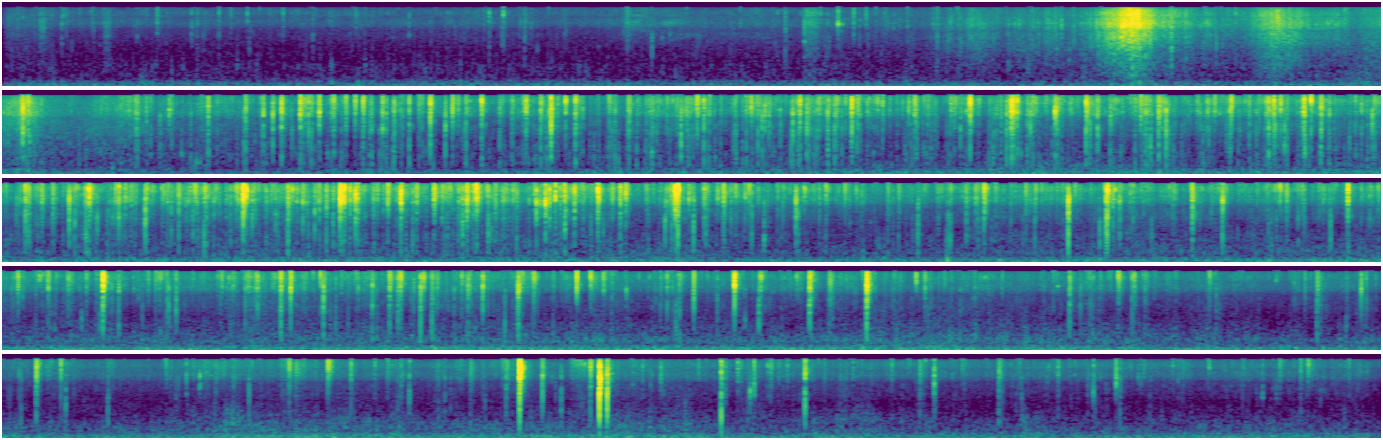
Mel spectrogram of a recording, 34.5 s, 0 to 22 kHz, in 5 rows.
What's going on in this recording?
brushwood in the fire 2
I put brushwood on fire.
Edited and normalized.
Прикольно осенью цыплят считать
burning, hiss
